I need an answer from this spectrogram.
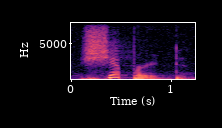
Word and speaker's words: shepherd: h in words sounded sometimes it is soundless in the initial position like the words honest honor air and in the unaccented medial position like vehicle or shepherd the lateral law to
